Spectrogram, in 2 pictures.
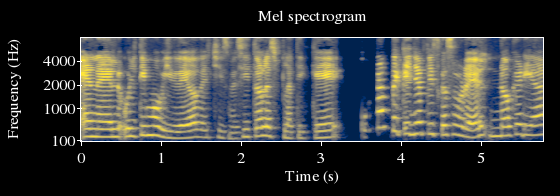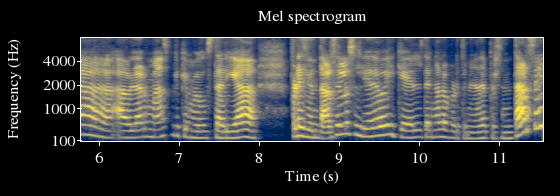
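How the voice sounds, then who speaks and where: A woman with a Mexican accent and a fairly high pitch talks at a moderate pace with hardly any pauses. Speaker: French teacher and podcast host. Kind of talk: casual interview.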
